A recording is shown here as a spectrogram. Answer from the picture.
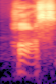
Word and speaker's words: Haas: Hudson Haas is the way it's pronounced. I was told, just think of Ben, Little Joe, and Haas from the Cartwright family in Bonanza.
